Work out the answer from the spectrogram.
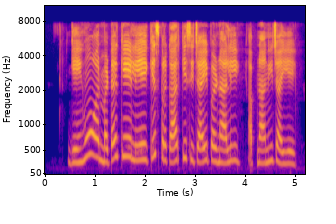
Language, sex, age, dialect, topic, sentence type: Hindi, female, 31-35, Garhwali, agriculture, question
